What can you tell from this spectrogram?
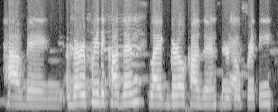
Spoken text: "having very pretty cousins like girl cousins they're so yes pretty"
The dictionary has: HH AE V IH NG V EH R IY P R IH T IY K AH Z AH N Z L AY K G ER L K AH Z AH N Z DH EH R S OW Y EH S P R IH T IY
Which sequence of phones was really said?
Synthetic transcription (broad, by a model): HH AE V IH NG V EH R IY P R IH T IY K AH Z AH N S L AY K G ER L K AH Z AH N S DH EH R S OW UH P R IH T IY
